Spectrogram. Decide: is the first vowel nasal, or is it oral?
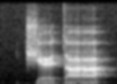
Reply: oral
